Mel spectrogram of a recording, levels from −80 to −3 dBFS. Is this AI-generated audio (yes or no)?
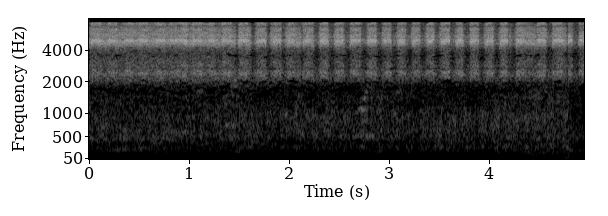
yes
